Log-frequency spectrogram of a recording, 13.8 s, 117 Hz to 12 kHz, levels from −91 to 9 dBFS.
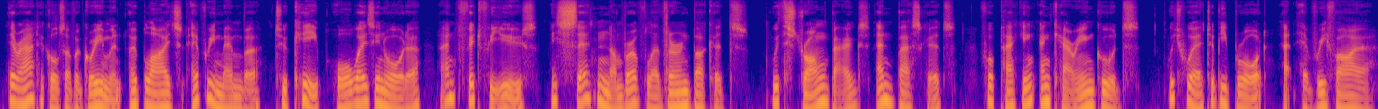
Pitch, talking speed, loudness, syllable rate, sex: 120 Hz, 175 wpm, -20 LUFS, 5.1 syllables/s, male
